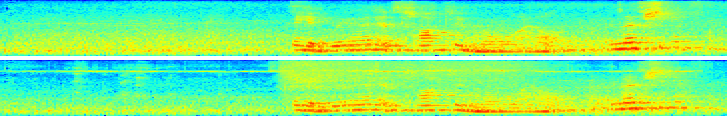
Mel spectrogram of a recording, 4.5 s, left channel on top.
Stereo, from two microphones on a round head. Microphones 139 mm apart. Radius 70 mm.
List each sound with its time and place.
1.8 s a woman speaking: 35° left (ahead or behind), 1.3 m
